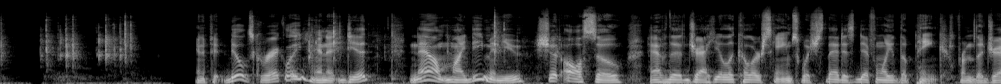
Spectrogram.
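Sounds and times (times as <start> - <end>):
computer keyboard typing: 0.0 - 1.4.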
